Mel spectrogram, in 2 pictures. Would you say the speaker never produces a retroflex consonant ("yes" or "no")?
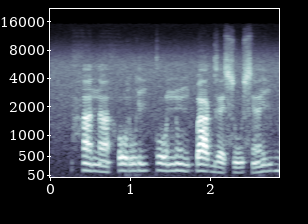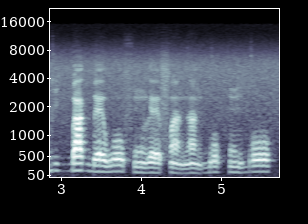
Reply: yes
